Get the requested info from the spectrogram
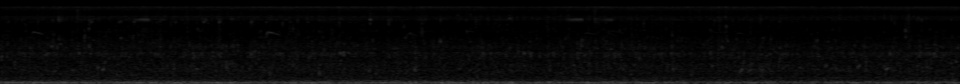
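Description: Faint, steady trickle of water flowing in a small irrigation canal, with a steady low rumble underneath.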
